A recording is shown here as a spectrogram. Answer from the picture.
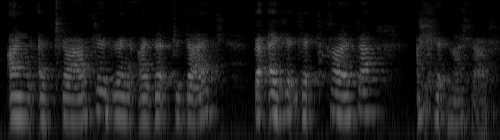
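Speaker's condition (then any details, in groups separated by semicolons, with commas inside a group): Jaw cancer surgery; tracheostomy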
